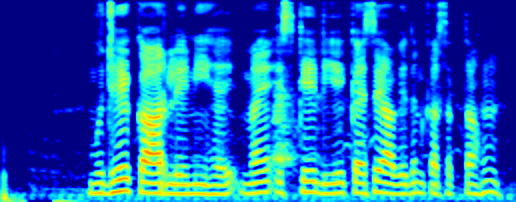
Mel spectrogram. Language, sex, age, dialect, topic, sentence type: Hindi, male, 25-30, Awadhi Bundeli, banking, question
